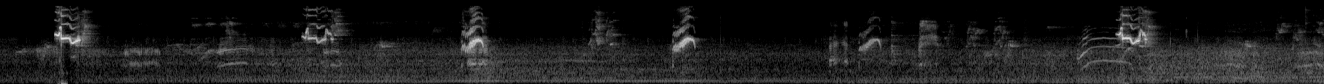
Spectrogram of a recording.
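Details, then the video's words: Rainbow lorikeet calling actively, giving loud, harsh, high screeches spaced a few seconds apart, with softer chattering notes in between and a quiet background. "Suara Burung Nuri Pelangi Gacor"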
